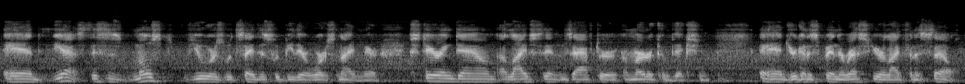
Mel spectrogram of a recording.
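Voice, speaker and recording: A man's voice: mid-range voice, steady tone, moderate pace, sharp tone, slight background noise, rough recording. An American man giving conversational legal commentary as an attorney, explaining things with frequent asides of "you know".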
